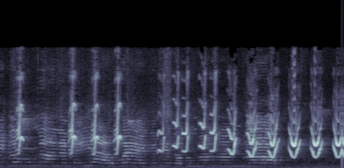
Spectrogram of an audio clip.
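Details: Black-naped oriole in full energetic song, mimicking white-rumped shama phrases and an ambulance siren: harmonic whistled notes, then rapid repeated V-shaped sweeping whistles about twice per second over a faint steady low hum.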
